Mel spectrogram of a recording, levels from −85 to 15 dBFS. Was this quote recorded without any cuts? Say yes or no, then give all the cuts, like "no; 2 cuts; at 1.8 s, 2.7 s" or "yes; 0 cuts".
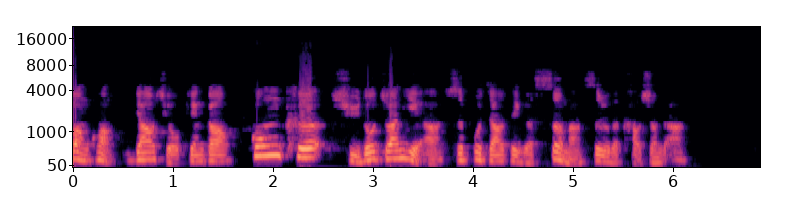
no; 1 cut; at 1.7 s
